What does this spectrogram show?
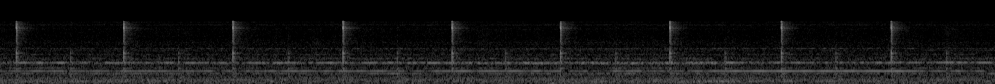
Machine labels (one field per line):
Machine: valve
